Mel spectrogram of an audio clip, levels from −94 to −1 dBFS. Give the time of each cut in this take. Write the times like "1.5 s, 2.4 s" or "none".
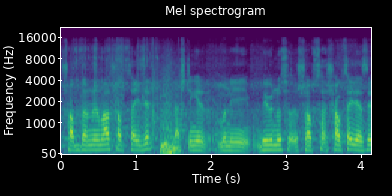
1.3 s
